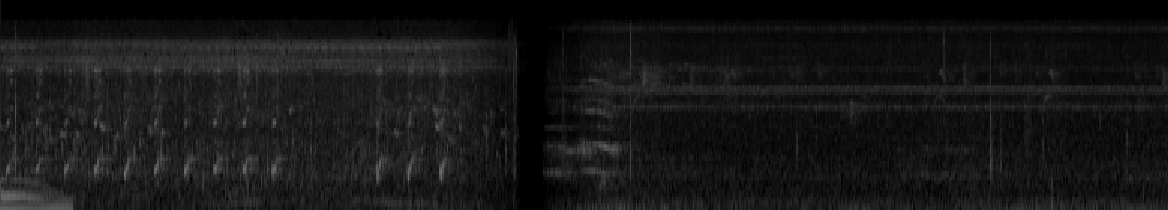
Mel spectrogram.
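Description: A bird calling a quick series of short, upward-hooked notes, about three a second, then after a short pause three more. After a sudden cut, faint steady insect drone with a single click.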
